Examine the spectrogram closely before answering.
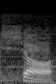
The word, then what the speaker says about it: S-Shark: You can pronounce S-Shark like shark and it will be correct.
